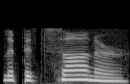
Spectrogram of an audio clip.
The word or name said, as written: Lippizaner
